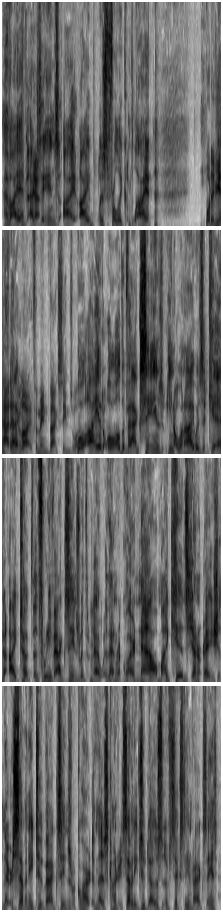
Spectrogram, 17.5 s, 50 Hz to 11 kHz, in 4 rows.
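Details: Adult man with spasmodic dysphonia (which he calls spasmodic dystonia), a neurological disorder that began after a 1996 injury at age 42 and makes his vocal cords tighten constantly; not a tissue injury; surgery in Kyoto about eight months earlier, now on alternative therapies.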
